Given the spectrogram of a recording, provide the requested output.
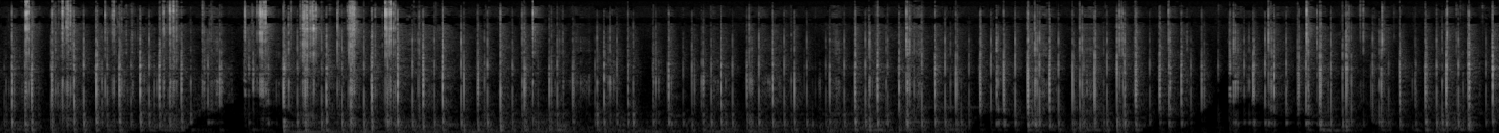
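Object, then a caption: Patent synthetic-leather wallet. A purple glossy croc-embossed synthetic leather wallet with a metal logo and bow trim is tapped rapidly by long nails across its patent faux-leather surface. The result is a dense, steady stream of sharp, dry clicks and taps with bright highs and almost no ring, with occasional brief soft rubbing sounds between them.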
